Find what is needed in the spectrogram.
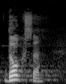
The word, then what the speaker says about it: doxa: Gloria, del griego doxa, con X, doxa, con acento en la O, doxa.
